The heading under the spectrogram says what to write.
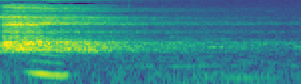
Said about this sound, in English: In through your nose, out through your mouth. You're gonna take a deep breath and exhale, open mouth.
